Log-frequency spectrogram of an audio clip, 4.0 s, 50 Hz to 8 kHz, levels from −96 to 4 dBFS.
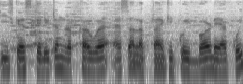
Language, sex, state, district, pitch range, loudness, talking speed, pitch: Hindi, male, Chhattisgarh, Raigarh, 110-120 Hz, -20 LUFS, 175 wpm, 115 Hz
